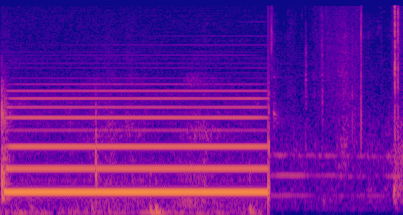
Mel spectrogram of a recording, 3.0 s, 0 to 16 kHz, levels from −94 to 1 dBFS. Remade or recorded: recorded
